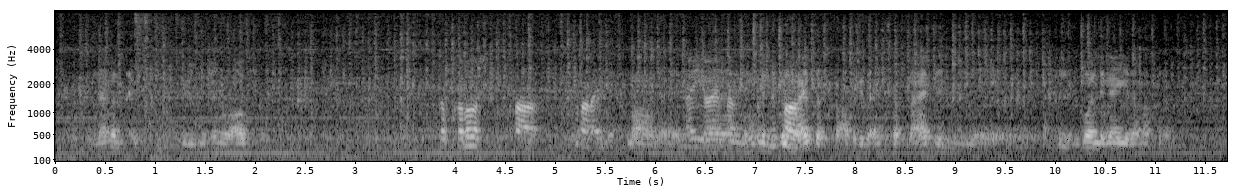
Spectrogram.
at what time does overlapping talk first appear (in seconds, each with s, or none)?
6.3 s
